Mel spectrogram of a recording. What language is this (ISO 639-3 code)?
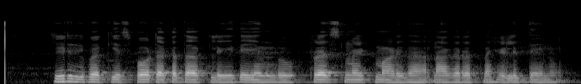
kan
